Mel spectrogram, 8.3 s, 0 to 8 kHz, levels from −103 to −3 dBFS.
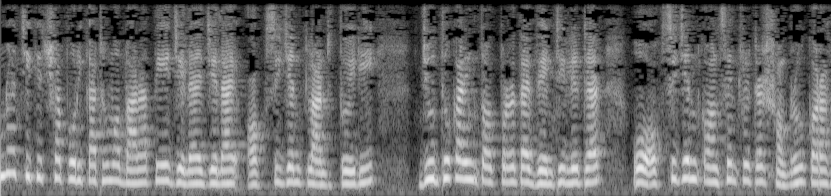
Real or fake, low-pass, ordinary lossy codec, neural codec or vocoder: real; 7.2 kHz; none; none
